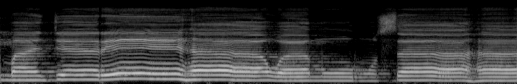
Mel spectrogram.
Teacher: Madinah dibawah huruf ro ada tanda ketupat kecil maka ini imala miringkan bunyi huruf roknya dan dipanjangkan dua harokat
